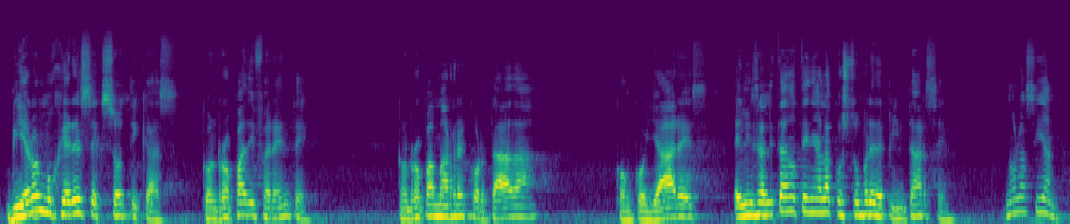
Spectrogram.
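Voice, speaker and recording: A male pastor preaches in a chatty, teasing manner, peppering the congregation with rhetorical questions. His voice sits fairly high, and a long reverb from the church sanctuary trails every phrase. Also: expressive, measured pace, a little mellow. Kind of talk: sermon.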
